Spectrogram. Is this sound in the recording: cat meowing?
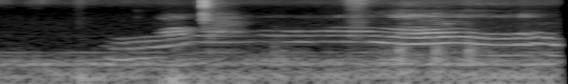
yes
